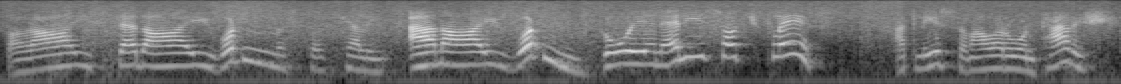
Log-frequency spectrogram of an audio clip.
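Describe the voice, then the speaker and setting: A woman's voice: a little high, a little slow, poor audio. A woman reciting a dialect tale as a talkative, exasperated Manx country wife confiding in a neighbour, on a hissy 1940s archive recording. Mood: confiding, indignant. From Isle of Man. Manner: animated, confiding, repeatedly addressing her listener.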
